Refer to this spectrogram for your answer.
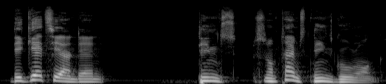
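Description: Speaking at a moderate pace, a man with a Nigerian accent has a medium pitch, a dark, mellow tone and lively intonation. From Nigeria, Ibadan. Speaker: podcast host. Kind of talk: casual chat.

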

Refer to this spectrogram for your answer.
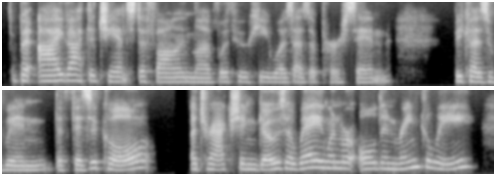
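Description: On a very clean recording with a silent background, a woman with a plain, everyday voice speaks at a fairly slow pace with ordinary pitch variation. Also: medium pitch for a woman. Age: 20s. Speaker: podcast guest sharing faith testimony. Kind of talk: casual chat.

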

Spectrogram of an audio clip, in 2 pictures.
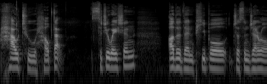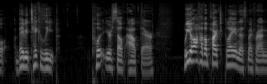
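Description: In a plain, everyday voice, a man with an American accent speaks at a moderate pace with ordinary pitch variation. The recording is very clean with a silent background. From Oklahoma. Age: 30s. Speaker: podcast co-host, costume shop worker. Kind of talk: casual chat. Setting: home.

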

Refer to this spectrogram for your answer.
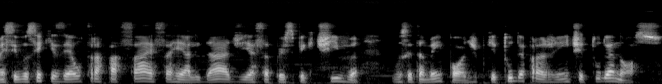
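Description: At a moderate pace, a man's voice sounds dry and close with no echo, in a very clean recording with a silent background. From Brazil, São Paulo (Diadema, ABC Paulista). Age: 30s. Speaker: online influencer and law graduate student. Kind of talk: casual interview chat.

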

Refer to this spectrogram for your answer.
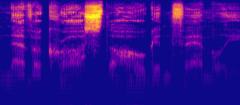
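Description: A man's raspy, very deep, low put-on character voice at a fairly slow pace, with clear background noise. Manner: menacing, threatening.

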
